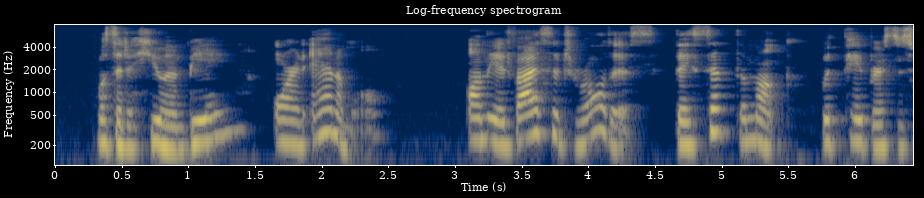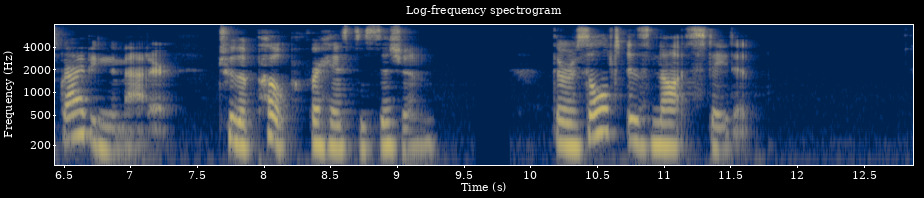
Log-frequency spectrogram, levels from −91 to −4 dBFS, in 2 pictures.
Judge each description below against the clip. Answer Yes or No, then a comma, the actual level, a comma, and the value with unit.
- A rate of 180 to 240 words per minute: No, average, 155 wpm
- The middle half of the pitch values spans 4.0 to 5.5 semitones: No, average, 3.4 semitones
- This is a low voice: No, high, 210 Hz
